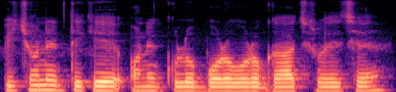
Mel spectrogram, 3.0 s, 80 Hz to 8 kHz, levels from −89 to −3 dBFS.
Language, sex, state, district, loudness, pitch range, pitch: Bengali, male, West Bengal, Alipurduar, -15 LUFS, 130-140 Hz, 135 Hz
